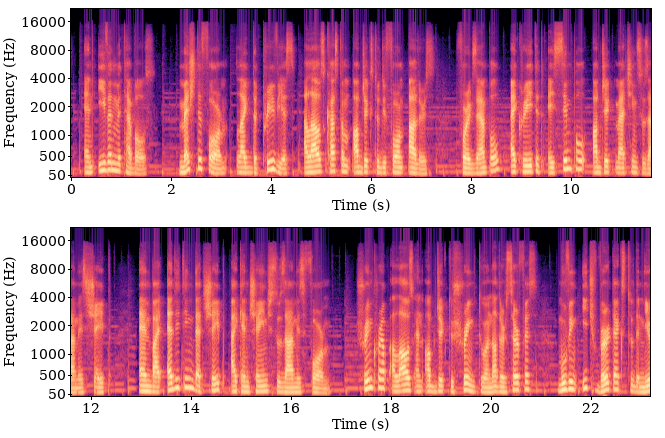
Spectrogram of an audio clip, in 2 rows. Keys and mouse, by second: 0.2 Tab, 0.2 middle click, 0.5 middle click, 1.1-2.7 shift+drag, 3.4 click, 4.1 click, 5.1 click, 5.7 middle click, 6.1 click, 6.4 click, 7.2 click, 8.1 Tab, 8.4 1, 8.4 click, 8.7 g, 9.6 KP_1, 10.0 shift+middle click, 10.2 click, 10.3 KP_1, 11.2 shift+middle click, 12.4 shift+click, 12.5 shift+middle click, 12.7 click, 13.7 middle click, 13.9 Tab, 14.3 Tab, 14.3 click, 15.2 click, 15.2 g, 15.4 g, 15.6 Tab, 15.6 middle click, 16.1 click, 16.9 middle click, 17.8 middle click, 18.2 click, 18.4 click, 18.8 click, 19.5 middle click, 19.7 middle click, 19.9 z, 20.1 shift+middle click, 20.6 shift+middle click, 20.9 z, 21.2 middle click, 21.7 click, 22.1 click, 22.5 middle click, 22.7 middle click, 22.9 z.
